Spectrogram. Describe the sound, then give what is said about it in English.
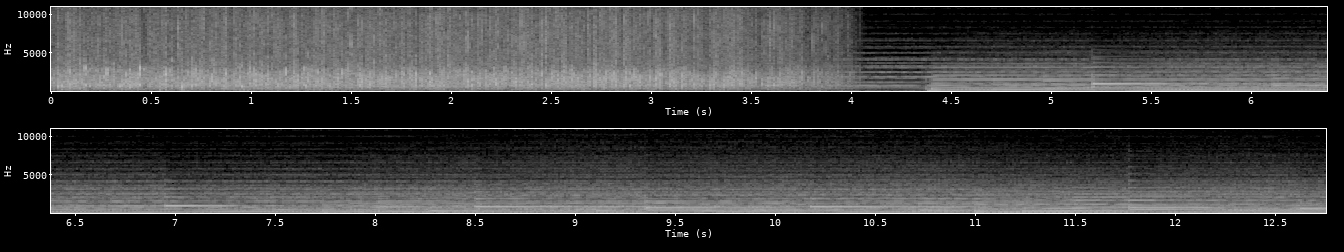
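Loud, dense applause from an audience thanking guest author Lisa Harper fills the first four seconds, then cuts off as sustained tonal music with steady chords takes over for the rest. “Would you join Betty and me in saying thanks for Lisa?”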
